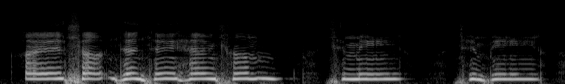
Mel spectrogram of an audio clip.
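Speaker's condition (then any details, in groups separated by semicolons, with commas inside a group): ALS; cannot eat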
